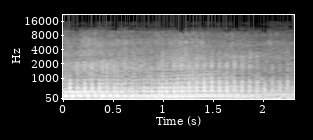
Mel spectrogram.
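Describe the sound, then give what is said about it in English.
A helicopter circling overhead, its rotor thumping in a steady, rapid pulse over a low droning hum, fairly loud and continuous throughout, with no voices. “What the fuck is that helicopter doing? It circled the place.”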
